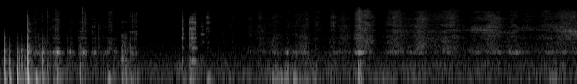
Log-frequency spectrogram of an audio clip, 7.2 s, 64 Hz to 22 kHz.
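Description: Fingertips and long nails rub and scratch the surface of a flat, solid plywood star held upright close to the mic. A quick run of dry, rasping scratches comes first, with a faint steady tone around 600 Hz running underneath. It eases into softer, quieter rubbing strokes.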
